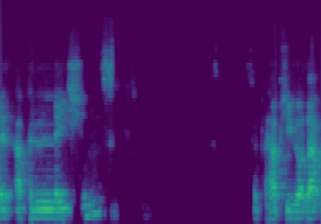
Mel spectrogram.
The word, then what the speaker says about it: Appalachians: are the appalachians that's how you say it appalachians so perhaps you've got that one i think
